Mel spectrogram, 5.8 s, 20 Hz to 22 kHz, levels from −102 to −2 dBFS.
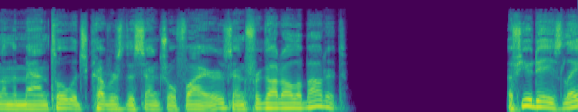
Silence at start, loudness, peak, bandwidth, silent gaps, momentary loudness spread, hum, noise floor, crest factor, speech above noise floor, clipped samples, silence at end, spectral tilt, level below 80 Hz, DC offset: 0 s; -18 LUFS; -4 dBFS; 15 kHz; 3.61-5.07 s; 5 LU; none; under -90 dBFS; 16 dB; over 72 dB; under 0.1%; 0 s; -4.5 dB/octave; -56 dBFS; under 0.1%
